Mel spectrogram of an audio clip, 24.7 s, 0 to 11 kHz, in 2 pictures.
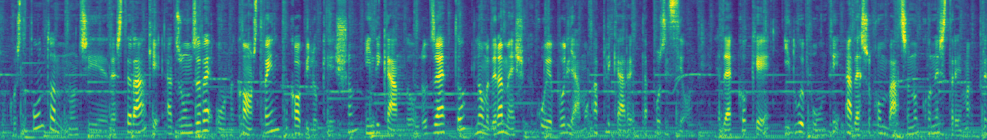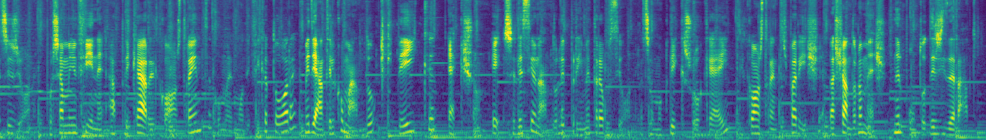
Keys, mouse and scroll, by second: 0.1-1.4 drag, 2.5 ctrl+Down, 5.8 super+z, 17.1 space.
